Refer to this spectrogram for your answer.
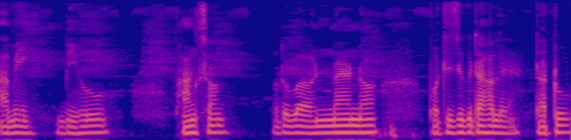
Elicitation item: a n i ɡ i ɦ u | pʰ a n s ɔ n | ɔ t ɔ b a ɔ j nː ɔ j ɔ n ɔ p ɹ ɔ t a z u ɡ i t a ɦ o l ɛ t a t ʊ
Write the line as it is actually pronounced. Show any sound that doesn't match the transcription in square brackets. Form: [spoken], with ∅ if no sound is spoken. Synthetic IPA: a [m] i [b] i ɦ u | pʰ a [ŋ] s ɔ n | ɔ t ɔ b a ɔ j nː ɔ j ɔ n ɔ p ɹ ɔ t [i] z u ɡ i t a ɦ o l ɛ t a t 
